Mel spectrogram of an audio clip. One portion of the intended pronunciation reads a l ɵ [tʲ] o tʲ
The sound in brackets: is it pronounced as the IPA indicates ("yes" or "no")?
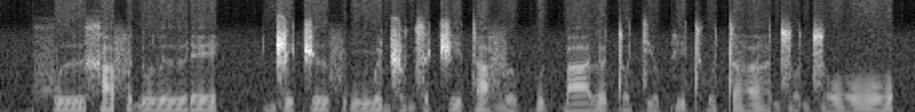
no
